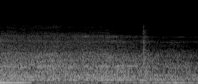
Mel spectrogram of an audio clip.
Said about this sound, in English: So many trains tonight. Right, it's busy, isn't it?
